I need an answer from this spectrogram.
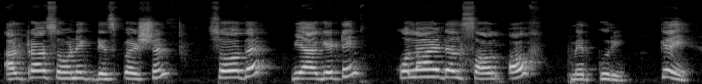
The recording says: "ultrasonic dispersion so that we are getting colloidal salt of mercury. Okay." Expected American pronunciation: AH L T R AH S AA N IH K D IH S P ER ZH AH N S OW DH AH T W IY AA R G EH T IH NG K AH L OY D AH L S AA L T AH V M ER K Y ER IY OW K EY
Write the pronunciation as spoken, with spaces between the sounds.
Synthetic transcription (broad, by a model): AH L T R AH S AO N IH K D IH S P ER SH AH N S OW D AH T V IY AA R G EH T IH NG K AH L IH D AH L S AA L AH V M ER K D IY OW K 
